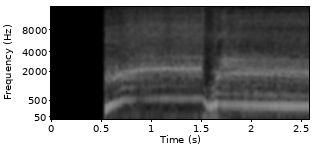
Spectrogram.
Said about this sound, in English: 18-volt drill driver. 8-piece combo kit.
